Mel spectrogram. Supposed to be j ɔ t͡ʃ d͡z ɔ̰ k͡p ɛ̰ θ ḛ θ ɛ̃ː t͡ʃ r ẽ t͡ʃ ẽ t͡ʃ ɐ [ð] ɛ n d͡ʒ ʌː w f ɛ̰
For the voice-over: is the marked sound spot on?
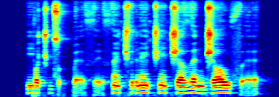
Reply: yes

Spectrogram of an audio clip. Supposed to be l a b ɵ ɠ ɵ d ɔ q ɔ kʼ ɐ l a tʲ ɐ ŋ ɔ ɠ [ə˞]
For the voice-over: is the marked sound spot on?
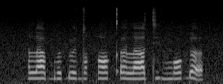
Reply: no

